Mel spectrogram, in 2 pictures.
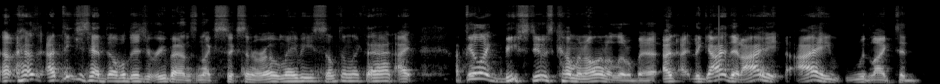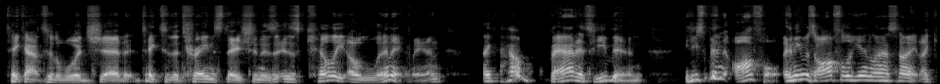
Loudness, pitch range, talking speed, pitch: -22 LUFS, 145-230 Hz, 225 wpm, 165 Hz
